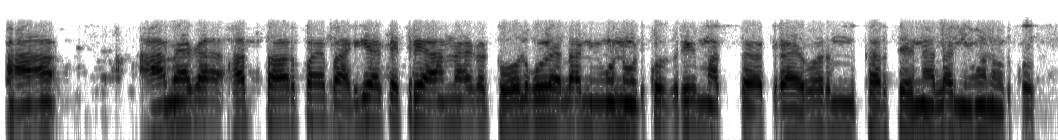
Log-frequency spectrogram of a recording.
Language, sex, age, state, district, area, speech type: Kannada, male, 45-60, Karnataka, Belgaum, rural, conversation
